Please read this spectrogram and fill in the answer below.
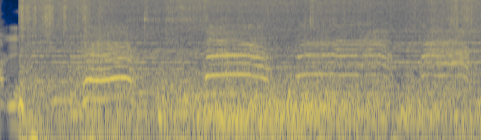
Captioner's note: screaming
